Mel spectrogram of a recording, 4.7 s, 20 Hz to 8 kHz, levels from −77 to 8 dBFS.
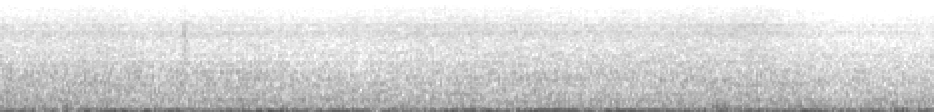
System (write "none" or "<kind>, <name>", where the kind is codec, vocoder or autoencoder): vocoder, Vocos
